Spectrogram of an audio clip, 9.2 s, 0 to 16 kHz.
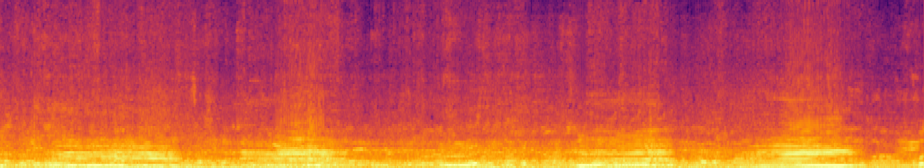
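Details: Sahiwal bull calf at a cattle market in Madaripur, Bangladesh, on 3 April; repeated harmonic moos come roughly every two seconds, some rising then falling, over constant background crowd murmur at the busy market.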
